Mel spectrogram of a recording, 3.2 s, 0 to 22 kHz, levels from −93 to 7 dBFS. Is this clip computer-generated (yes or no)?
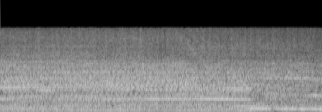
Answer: no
